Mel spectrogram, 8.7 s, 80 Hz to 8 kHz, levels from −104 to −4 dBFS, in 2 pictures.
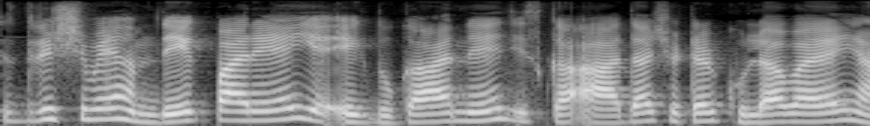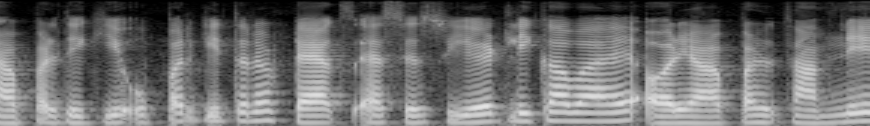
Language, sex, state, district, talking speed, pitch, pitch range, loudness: Hindi, female, Uttar Pradesh, Jyotiba Phule Nagar, 235 wpm, 185 Hz, 160-205 Hz, -19 LUFS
